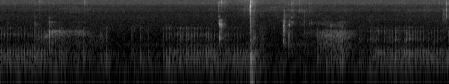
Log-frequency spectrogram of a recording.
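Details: Indoor house cat purring by the window where it watches birds at night; a low continuous rumble with a sharp click midway and quiet rustling.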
